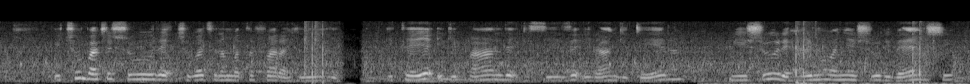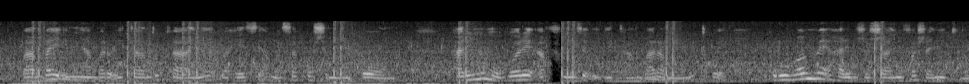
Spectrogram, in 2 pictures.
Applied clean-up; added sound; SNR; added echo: none; Gunshot, gunfire + Stream; 6 dB; none.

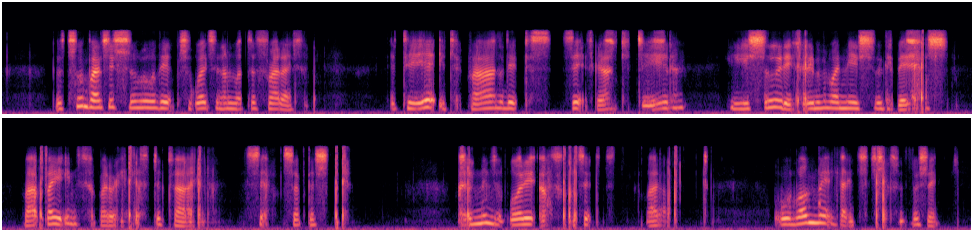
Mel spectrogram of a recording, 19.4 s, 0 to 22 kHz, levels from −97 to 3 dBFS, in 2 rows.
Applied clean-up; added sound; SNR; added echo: neural diffusion model UNIVERSE++.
